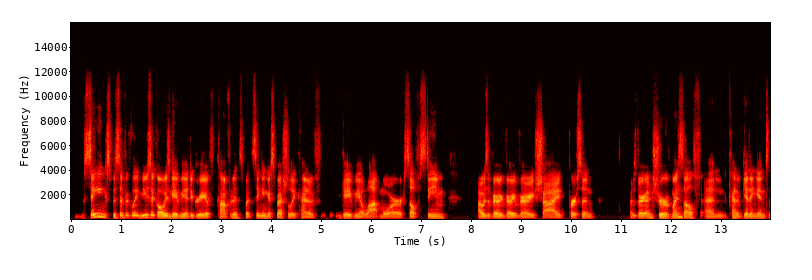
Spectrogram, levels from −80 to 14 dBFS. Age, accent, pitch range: 20-39, American, 115-130 Hz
